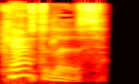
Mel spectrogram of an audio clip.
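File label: "casteless", British English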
